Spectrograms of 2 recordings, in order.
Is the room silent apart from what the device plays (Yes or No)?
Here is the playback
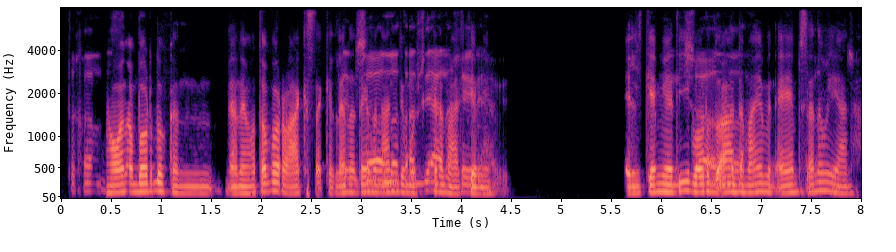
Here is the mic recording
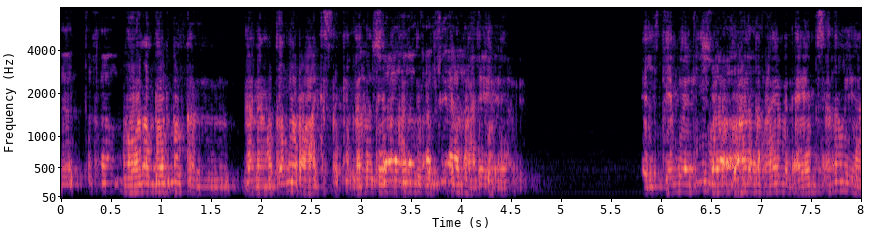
Yes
